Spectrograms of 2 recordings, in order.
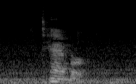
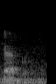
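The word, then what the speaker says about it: Tabor: Taber, I believe is the way you say it. Chris Tabber. Tab. Yeah, Tabber.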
